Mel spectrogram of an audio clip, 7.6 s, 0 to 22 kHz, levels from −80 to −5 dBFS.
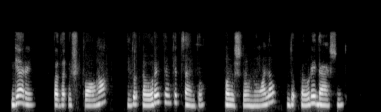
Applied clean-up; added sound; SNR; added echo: neural mask model DeepFilterNet 3.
